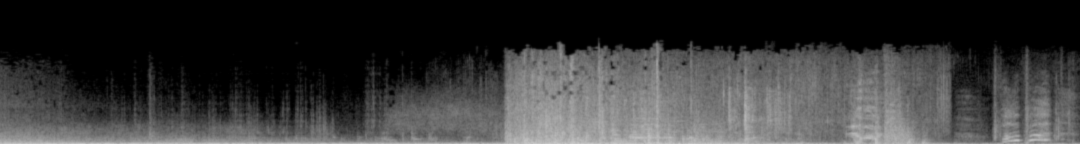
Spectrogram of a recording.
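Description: A gas explosion destroying a house: a deep, continuing rumble, with a fresh burst of crashing, shattering debris about four seconds in that fades away over the following seconds.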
